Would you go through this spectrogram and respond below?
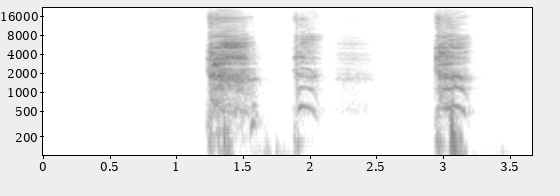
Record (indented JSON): {
  "three_cough_length": "3.7 s",
  "three_cough_amplitude": 9329,
  "three_cough_signal_mean_std_ratio": 0.34,
  "survey_phase": "beta (2021-08-13 to 2022-03-07)",
  "age": "18-44",
  "gender": "Female",
  "wearing_mask": "No",
  "symptom_cough_any": true,
  "symptom_fatigue": true,
  "symptom_other": true,
  "symptom_onset": "7 days",
  "smoker_status": "Never smoked",
  "respiratory_condition_asthma": false,
  "respiratory_condition_other": false,
  "recruitment_source": "Test and Trace",
  "submission_delay": "1 day",
  "covid_test_result": "Negative",
  "covid_test_method": "RT-qPCR"
}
